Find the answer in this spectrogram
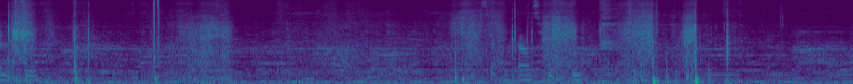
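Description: Rustling and a few sharp clicks from a roll of lace trim being handled on a shop shelf close to the phone's microphone, over faint background music and voices.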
